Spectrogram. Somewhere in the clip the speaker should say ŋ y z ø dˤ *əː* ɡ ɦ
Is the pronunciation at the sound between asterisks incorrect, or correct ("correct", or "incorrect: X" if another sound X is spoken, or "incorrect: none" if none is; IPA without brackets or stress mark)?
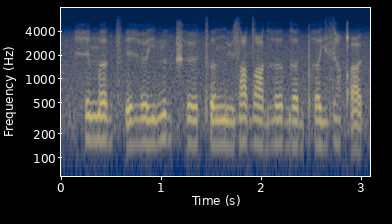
correct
